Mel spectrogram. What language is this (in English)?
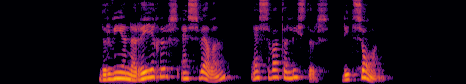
Western Frisian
